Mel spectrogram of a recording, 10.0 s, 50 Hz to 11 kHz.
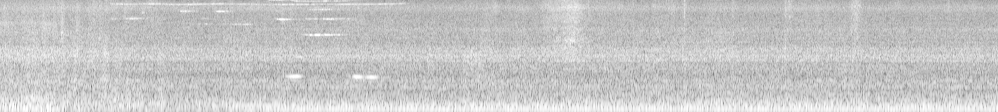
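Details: Caio Apache Vip 4th-generation city bus on Mercedes-Benz 1724L chassis, cruising: steady low drone holding pitch under the diesel, with road rumble behind. Differential described as roaring very loudly; differential whine.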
